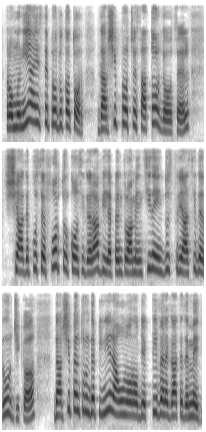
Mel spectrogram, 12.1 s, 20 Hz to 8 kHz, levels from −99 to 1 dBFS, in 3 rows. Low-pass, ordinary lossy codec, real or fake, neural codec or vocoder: 7.2 kHz; none; fake; autoencoder, 48 kHz, 32 numbers a frame, DAC-VAE, trained on Japanese speech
